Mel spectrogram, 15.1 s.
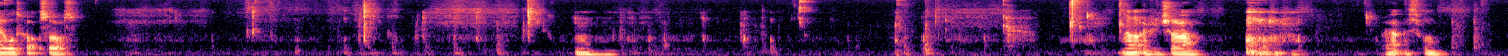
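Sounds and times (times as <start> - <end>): low closed-mouth hum: 0.0 - 15.0
person chewing: 1.8 - 11.2
wet mouth clicks: 3.4 - 5.6, 6.2 - 8.2, 9.0 - 11.2.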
